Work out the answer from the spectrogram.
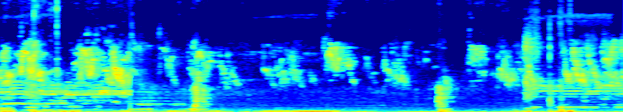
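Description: Small birds chirping in many quick, short calls, over a low rumble.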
